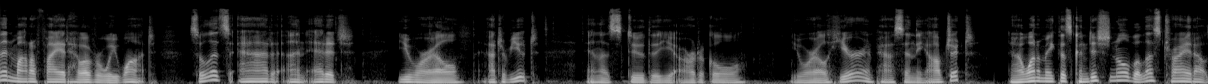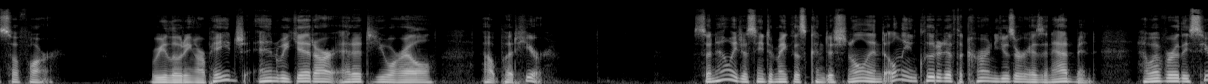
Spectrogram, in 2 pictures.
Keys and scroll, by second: 5.3 super+Right, 12.2 super+s.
